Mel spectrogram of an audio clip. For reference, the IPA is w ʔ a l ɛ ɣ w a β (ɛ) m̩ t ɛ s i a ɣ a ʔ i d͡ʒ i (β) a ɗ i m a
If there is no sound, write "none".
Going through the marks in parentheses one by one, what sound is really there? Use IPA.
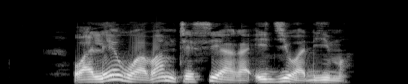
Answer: a, w

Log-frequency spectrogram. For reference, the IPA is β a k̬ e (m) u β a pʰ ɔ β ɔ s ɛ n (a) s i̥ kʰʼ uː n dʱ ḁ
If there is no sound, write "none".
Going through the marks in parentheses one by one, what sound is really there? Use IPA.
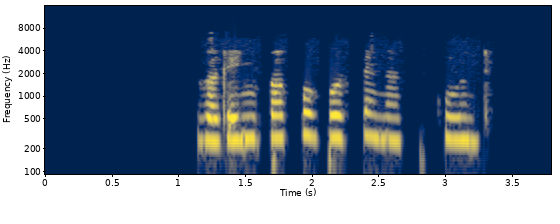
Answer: ɲ, a

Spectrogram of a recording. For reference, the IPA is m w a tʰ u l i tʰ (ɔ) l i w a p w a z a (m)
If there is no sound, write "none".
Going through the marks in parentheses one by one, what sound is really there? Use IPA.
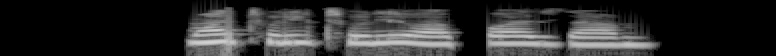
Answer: u, m

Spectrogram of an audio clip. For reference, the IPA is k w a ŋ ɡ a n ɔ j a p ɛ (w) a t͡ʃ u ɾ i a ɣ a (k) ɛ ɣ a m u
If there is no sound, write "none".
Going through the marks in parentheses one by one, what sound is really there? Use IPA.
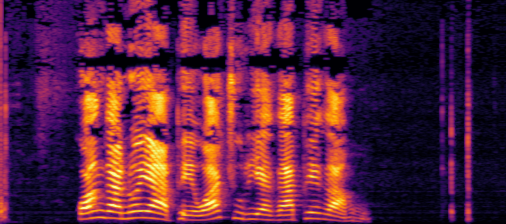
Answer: w, p

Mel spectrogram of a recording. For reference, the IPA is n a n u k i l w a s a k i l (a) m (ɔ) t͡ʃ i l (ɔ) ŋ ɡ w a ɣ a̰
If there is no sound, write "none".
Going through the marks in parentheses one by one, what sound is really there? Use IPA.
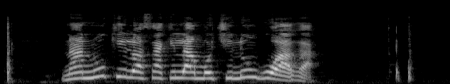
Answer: a, ɔ, u

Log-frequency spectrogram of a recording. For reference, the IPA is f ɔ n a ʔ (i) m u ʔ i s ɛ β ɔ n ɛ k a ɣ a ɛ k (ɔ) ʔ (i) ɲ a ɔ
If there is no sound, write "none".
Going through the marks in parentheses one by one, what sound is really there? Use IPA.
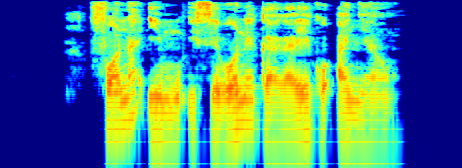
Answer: i, ɔ, a

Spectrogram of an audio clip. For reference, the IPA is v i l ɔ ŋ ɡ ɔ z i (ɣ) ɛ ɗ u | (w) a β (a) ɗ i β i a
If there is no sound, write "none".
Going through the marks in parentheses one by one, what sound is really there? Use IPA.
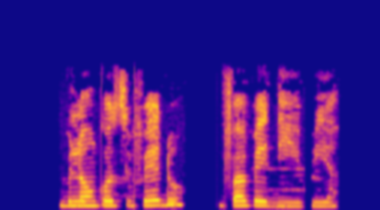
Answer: v, v, ɛ

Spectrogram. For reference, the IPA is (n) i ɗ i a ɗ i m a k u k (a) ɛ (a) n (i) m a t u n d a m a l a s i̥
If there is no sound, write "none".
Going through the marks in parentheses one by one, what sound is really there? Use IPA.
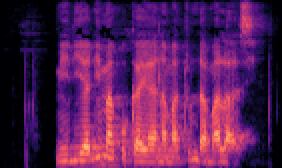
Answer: m, a, a, a

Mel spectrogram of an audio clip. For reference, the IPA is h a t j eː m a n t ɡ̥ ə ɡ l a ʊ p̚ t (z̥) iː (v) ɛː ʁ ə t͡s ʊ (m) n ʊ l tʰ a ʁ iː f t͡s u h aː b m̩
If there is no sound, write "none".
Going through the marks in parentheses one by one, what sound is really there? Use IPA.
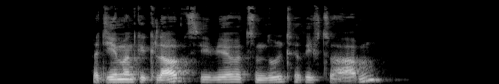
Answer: z̥, v, m

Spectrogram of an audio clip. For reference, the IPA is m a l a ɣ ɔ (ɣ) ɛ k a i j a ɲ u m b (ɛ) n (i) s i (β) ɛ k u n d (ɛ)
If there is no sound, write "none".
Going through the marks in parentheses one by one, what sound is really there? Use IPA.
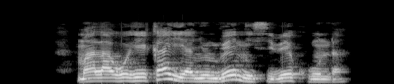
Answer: ɣ, ɛ, i, β, a

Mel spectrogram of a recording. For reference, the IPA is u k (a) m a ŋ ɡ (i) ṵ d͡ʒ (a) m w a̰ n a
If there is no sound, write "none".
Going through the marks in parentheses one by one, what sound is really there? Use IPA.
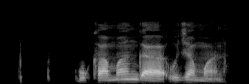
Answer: a, a, a

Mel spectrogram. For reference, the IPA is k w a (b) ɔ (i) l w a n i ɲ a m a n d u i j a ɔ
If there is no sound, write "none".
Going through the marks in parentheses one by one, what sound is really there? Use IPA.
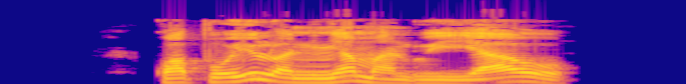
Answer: p, i

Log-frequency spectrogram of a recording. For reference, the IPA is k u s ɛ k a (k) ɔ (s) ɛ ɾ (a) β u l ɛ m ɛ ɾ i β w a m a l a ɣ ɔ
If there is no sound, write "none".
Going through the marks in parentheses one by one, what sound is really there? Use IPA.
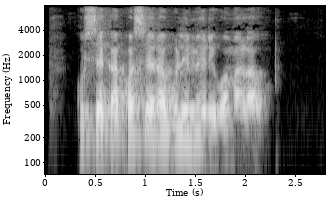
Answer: k, s, a

